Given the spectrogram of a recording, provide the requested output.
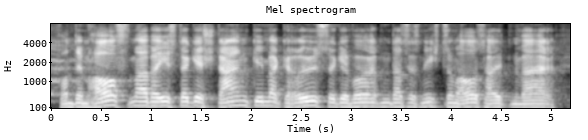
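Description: A man's voice: medium pitch, fairly bright tone. Man telling a folk tale. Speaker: storyteller. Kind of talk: read-aloud folk tale narration.

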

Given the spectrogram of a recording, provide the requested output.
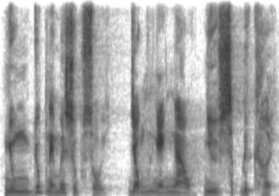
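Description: A low, husky man's voice narrates a dramatic tale, rising and falling with a lively melody. A long reverb hangs behind him. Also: normal speed. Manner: steady, expressive storyteller.

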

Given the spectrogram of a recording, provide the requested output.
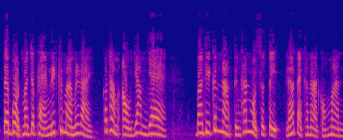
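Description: A woman voicing a spirited young woman doctor who scolds and teases in a quick tongue, in a dry recording. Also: on the high side, dry recording.

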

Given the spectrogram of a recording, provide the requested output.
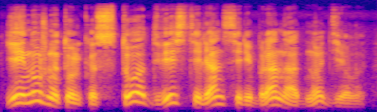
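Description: A tactful young maidservant smoothing things over, as a male reader puts her on. He pitches her much higher than his own voice, with lively turns. The sound is dry and close. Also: moderate pace, dry recording, muffled recording. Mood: advising. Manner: reasonable, mediating.

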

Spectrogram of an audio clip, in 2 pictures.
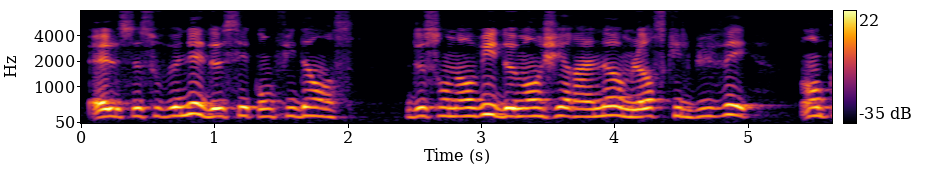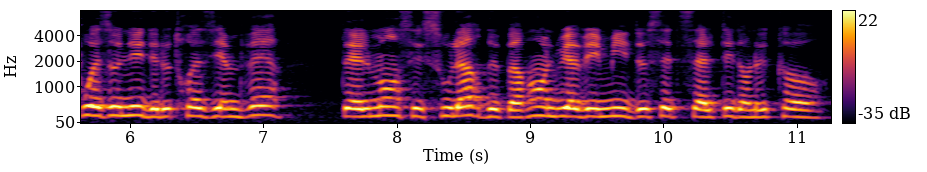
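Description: A woman narrating a classic novel as an audiobook, with measured, dramatic reading. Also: mid-range voice, level tone, darkish tone. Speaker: audiobook reader.

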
